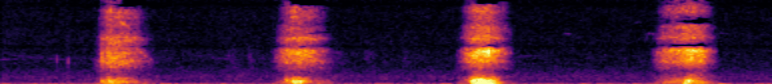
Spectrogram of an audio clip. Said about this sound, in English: So the breath pattern is, once I get into a steady rhythm, I begin to inhale in four sniffs as I take four steps.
